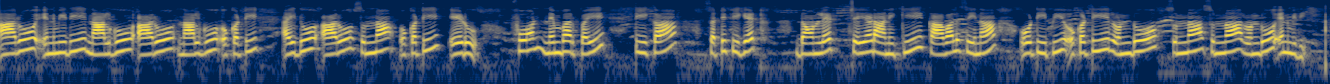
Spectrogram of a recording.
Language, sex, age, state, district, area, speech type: Telugu, female, 18-30, Telangana, Vikarabad, urban, read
